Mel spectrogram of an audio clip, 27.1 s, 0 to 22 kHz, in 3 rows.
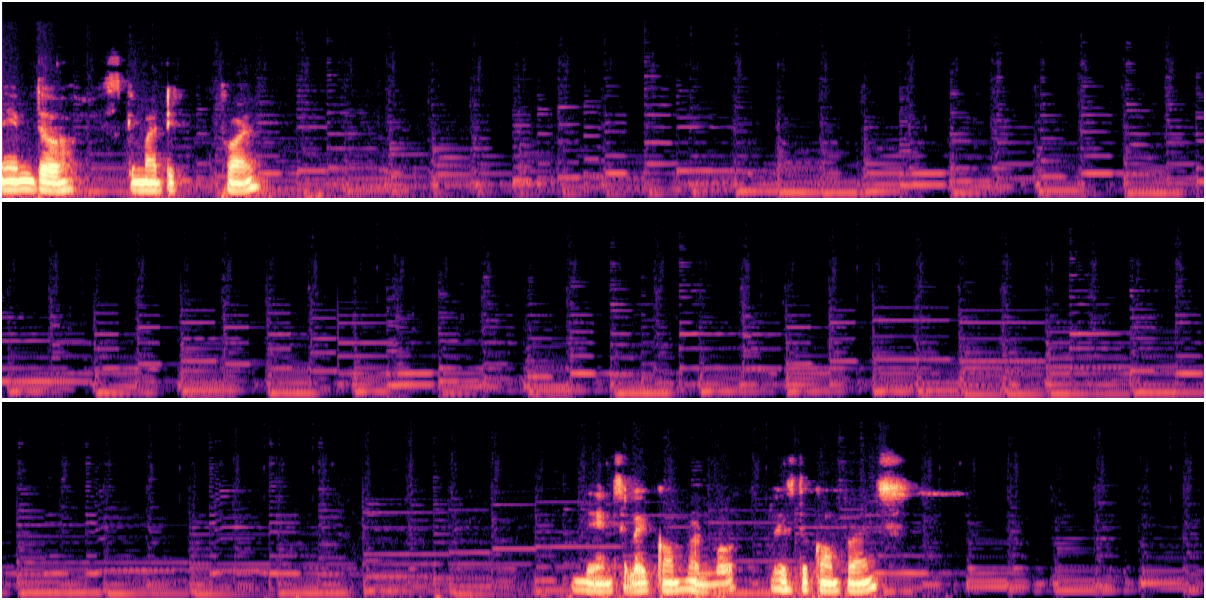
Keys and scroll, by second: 21.5 ctrl+s.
